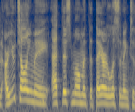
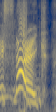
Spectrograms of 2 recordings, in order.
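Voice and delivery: high, loud put-on cartoon villain shout. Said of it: "Yu-Gi-Oh! Abridged impressions".

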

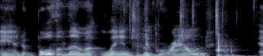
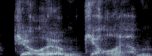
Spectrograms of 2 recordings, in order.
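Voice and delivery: slow, pig-like goblin squealing voice. Narrating the game, the speaker voices a creature yelling out, in a piggy voice. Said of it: "but in a very like piggy way".

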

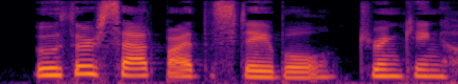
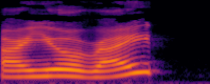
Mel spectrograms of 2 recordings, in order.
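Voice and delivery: slurred speech, slurring partly controlled, louder; 6 dB louder than usual. Narrator reads Uther asking the sobbing princess if she is all right, slurred speech. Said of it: "trying to control his slurred speech".

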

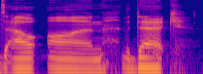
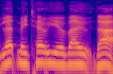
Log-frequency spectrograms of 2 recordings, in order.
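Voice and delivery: bad fake English accent, pitched up; 6 semitones higher than usual. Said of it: "fake your accent at the same time".

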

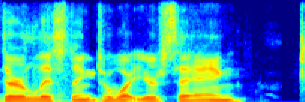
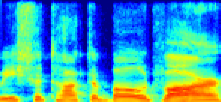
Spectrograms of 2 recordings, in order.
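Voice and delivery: put-on tiny, very high, small child's voice; 10 semitones higher than usual. Narrator voicing a young child speaking up from the back, small child's voice. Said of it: "You hear a small voice in the back says".

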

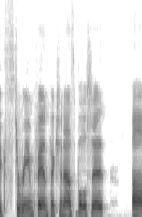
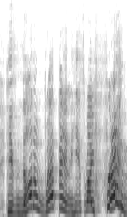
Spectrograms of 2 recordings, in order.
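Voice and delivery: very high-pitched, loud, all-out yell; 11 semitones higher, 6 dB louder than usual. Recapping a story, the speaker acts out a character's reply, retelling a character's yell. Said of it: "And John just yells".

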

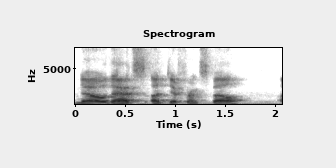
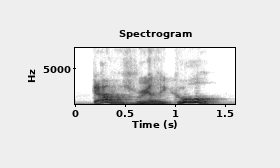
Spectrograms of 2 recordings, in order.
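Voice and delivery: bad cartoon dog voice, pitched very high; 11 semitones higher, 4 dB louder than usual. Game master voices a creature speaking into the players' heads; shitty Scooby-Doo impression. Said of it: "that really shitty Scooby-Doo impression".

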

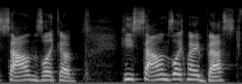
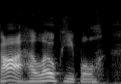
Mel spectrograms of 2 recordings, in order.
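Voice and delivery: deep, sultry wolf voice, much lower; 5 semitones lower than usual. Retelling the moment a wolf first spoke to the group, Fenris Wolf's deep sultry voice. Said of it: "This wolf's got a deep, sultry voice".

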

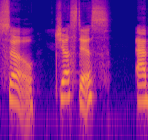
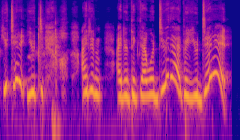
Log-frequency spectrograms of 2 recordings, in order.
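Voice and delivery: excited character voice, pitched higher; 5 semitones higher than usual. Narrating Minerva running over after the party's great shot, excited Minerva voice. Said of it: "hopping excitedly around".

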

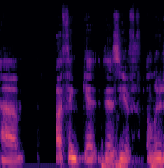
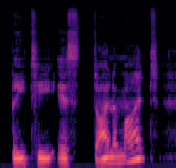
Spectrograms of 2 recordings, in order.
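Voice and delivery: rising, lifted intonation on Dynamite; 4 semitones higher, 5 dB louder than usual. Reading BTS Dynamite out as when first reading it: questioning rise on BTS Dynamite. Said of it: "the questioning inflection out of my voice there".

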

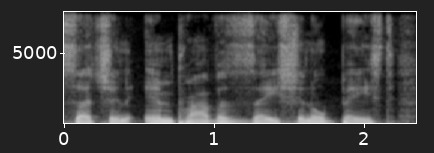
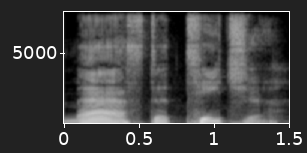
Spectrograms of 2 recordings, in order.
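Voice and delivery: mock loud calling out. Retelling how an elder called out as he walked away: imitating a loud call. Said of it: "very loudly says".

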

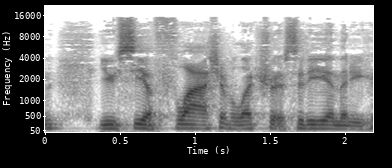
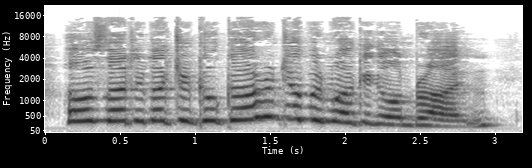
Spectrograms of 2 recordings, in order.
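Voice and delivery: put-on cartoon baby voice, higher and louder; 6 dB louder than usual. Joking with friends, playing a cartoon baby: Stewie Griffin voice. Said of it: "it's me, Stewie Griffin".

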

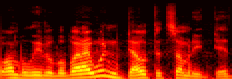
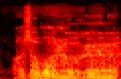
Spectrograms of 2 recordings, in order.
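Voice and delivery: put-on raspy superhero voice, lower; 12 semitones lower, 3 dB quieter than usual. Mocking how Batman talks in Batman Begins: mocking Batman voice. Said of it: "He sounds like he skipped a nebulizer treatment".

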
